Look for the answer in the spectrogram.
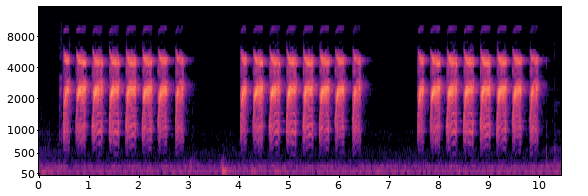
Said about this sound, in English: Now, the other interesting thing about this duck is that if you squeeze it, it does this.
